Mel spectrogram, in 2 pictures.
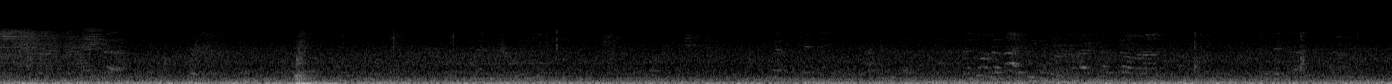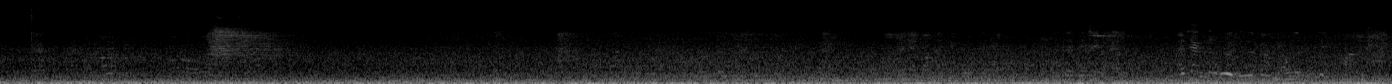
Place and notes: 四知四村, Hsinchu City - Construction site
Site construction sound, traffic sound, Binaural recordings, Sony PCM D100+ Soundman OKM II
